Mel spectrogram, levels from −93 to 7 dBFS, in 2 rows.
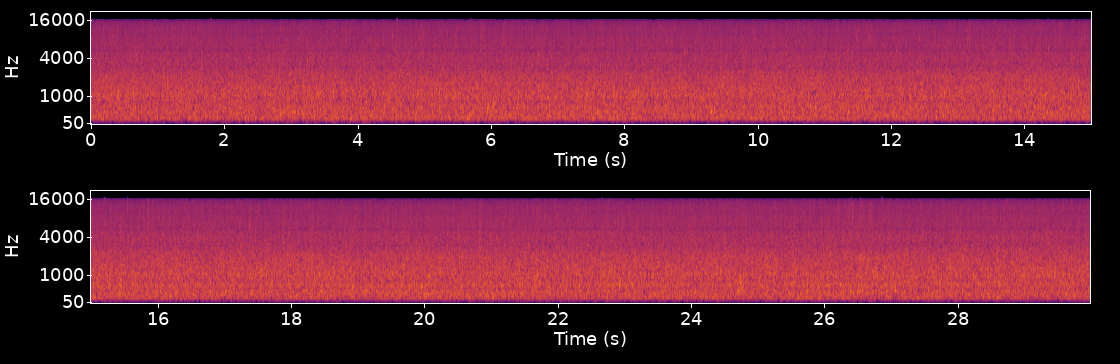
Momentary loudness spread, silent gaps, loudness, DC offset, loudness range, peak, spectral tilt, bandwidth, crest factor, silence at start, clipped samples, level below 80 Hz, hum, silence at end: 1 LU; none; -24 LUFS; under 0.1%; 0 LU; -10 dBFS; -1 dB/octave; 16 kHz; 14 dB; 0 s; under 0.1%; -78 dBFS; none; 0 s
